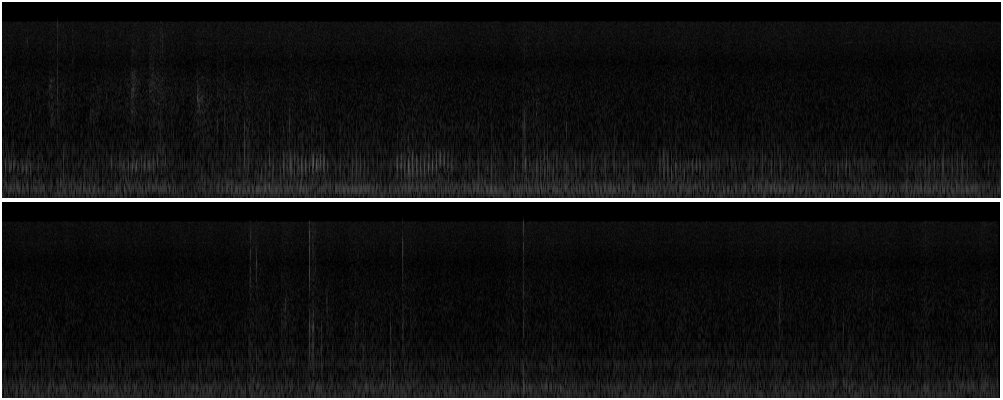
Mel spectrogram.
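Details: Maine Coon queen with two-month-old kittens in a cattery; a continuous low purr is heard, with a few soft, brief mews in the first seconds and light clicking noises later.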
